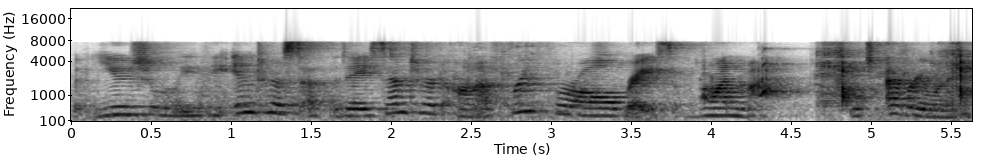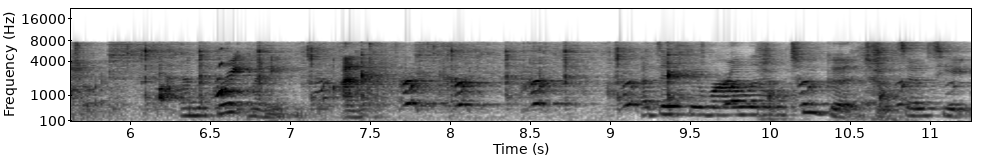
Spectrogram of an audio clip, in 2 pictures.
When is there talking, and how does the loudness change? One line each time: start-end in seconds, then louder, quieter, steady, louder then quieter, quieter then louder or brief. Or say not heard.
0.0-7.8 steady
8.7-11.2 brief.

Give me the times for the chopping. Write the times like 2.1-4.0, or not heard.
4.7-10.8.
